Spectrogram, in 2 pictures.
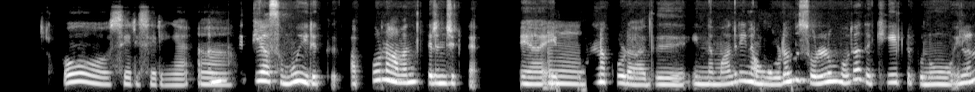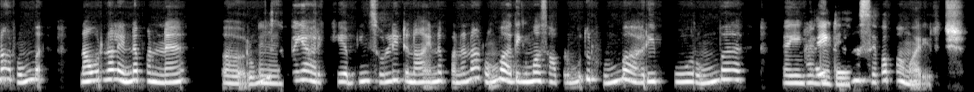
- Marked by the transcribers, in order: tapping; static; distorted speech; unintelligible speech; other background noise
- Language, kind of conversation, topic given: Tamil, podcast, உடல்நலச் சின்னங்களை நீங்கள் பதிவு செய்வது உங்களுக்கு எப்படிப் பயன் தருகிறது?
